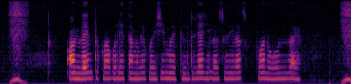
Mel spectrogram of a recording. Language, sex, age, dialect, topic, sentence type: Marathi, male, 31-35, Southern Konkan, banking, statement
